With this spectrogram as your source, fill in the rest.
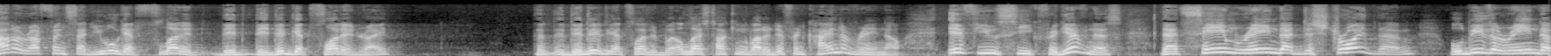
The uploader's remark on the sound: This khutbah was recorded at the Bayyinah Foundation Musallah on April 6th 2018.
